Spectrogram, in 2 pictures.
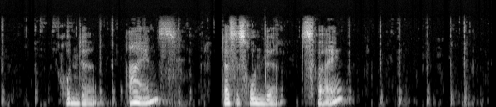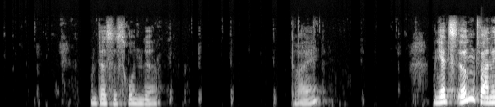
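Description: A middle-aged woman speaks calmly into a close microphone, in short phrases with pauses.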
